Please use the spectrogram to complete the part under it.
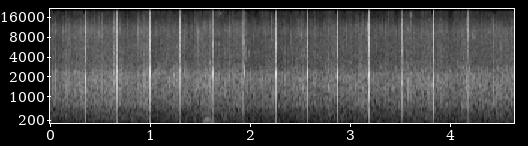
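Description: An audience at a 2019 national security summit plenary applauds, heard as a steady run of sharp, evenly spaced claps close to the microphone, with no speech over it.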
